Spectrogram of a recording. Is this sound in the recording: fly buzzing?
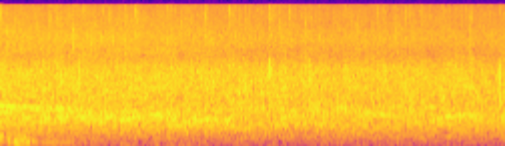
no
